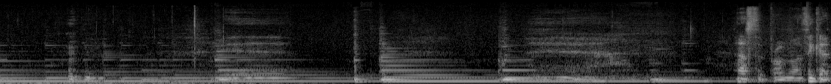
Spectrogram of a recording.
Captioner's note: chuckles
